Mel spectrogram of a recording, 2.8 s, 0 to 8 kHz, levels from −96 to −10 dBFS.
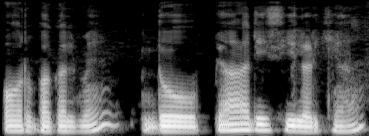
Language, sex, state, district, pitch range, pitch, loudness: Hindi, male, Uttar Pradesh, Hamirpur, 110-130 Hz, 110 Hz, -18 LUFS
